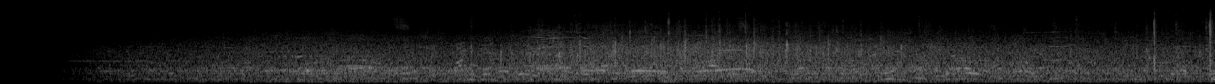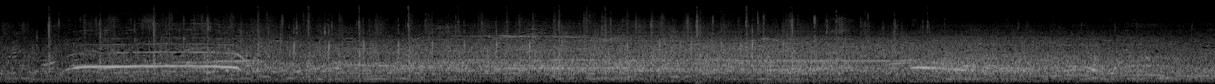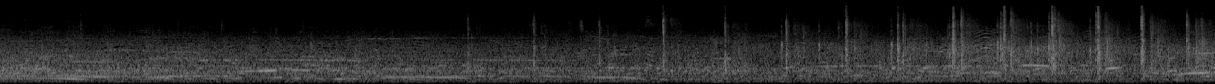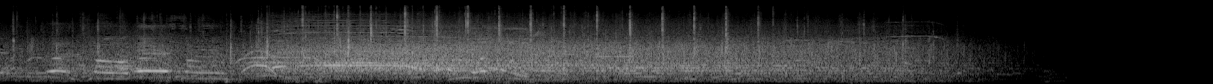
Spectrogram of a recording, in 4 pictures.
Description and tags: WALLA Ballpark cheering and booing
This was recorded at the Rangers Ballpark in Arlington on the ZOOM H2. The crowd cheers, then boos, then cheers again.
